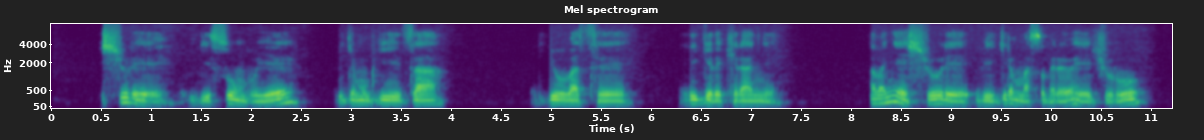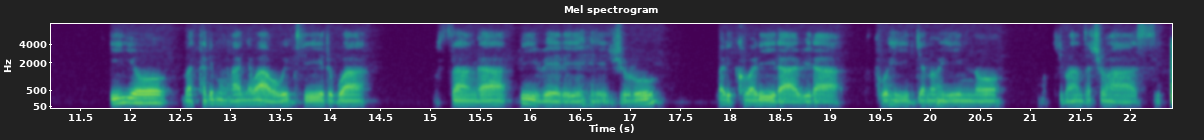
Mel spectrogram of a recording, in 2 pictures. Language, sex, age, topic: Rundi, male, 36-49, education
